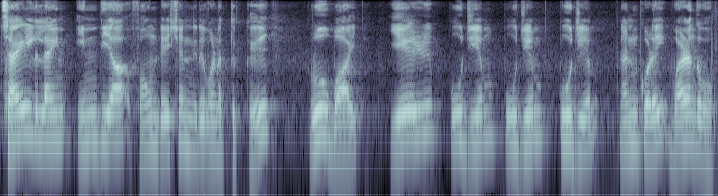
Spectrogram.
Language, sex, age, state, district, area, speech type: Tamil, male, 18-30, Tamil Nadu, Tiruvannamalai, urban, read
